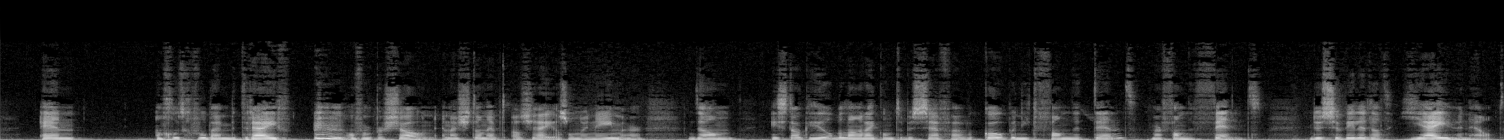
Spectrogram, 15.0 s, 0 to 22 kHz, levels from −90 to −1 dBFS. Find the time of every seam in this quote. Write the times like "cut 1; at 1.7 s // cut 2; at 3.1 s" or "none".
none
